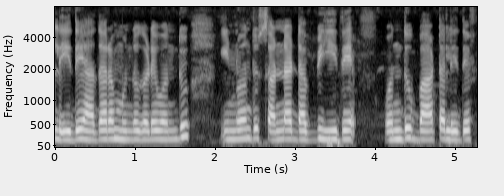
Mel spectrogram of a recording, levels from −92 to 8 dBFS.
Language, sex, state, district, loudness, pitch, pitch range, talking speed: Kannada, female, Karnataka, Koppal, -15 LUFS, 185 Hz, 180-195 Hz, 125 wpm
